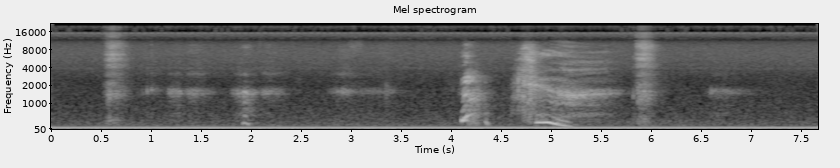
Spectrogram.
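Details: Two sharp sneeze bursts with softer breathy sounds around them over a steady low hum; sneezes done after an early-morning run in cold air.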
